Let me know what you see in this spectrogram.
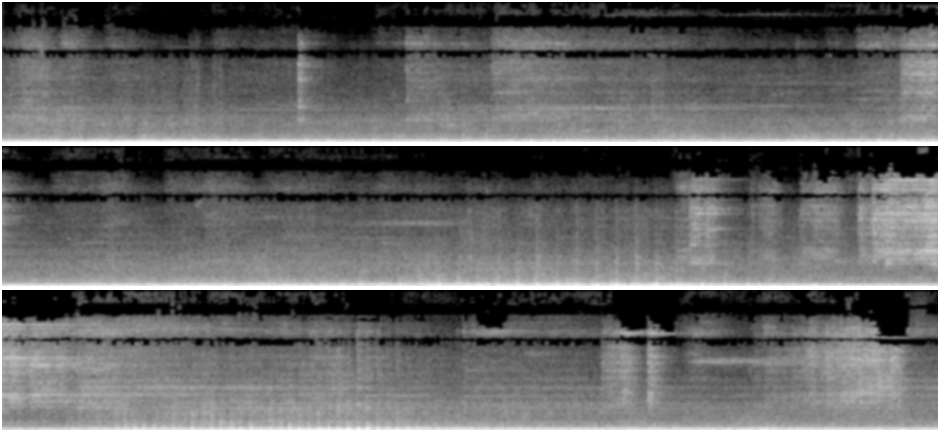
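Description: Freight train rolling past: a steady, heavy rumble of railcars on the track, broken several times by short, high wheel squeals, most of them around the middle and near the end.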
